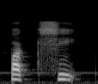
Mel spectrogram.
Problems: none marked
